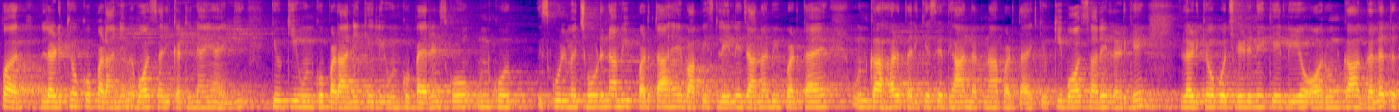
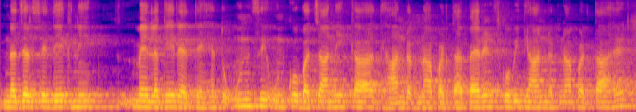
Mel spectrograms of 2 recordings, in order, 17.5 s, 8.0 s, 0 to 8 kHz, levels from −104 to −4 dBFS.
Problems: background sounds at intervals, echo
